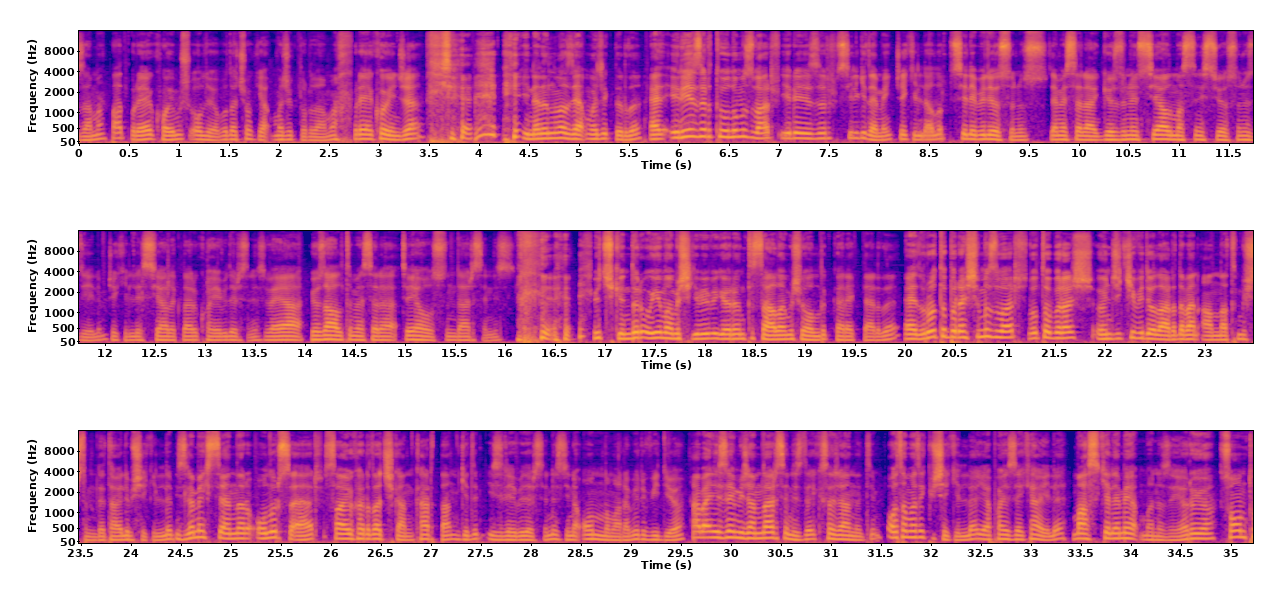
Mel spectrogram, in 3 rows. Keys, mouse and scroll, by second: 3.4 alt+click, 8.7 ctrl+z, 9.8 ctrl+z, 12.6 ctrl+z, 13.0 ctrl+z, 16.0-17.6 alt+scroll down 1, 17.6-17.9 alt+scroll, 17.9-18.3 alt+scroll up 1, 18.3-18.8 alt+scroll down 1, 18.8-19.9 alt+scroll up 1.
